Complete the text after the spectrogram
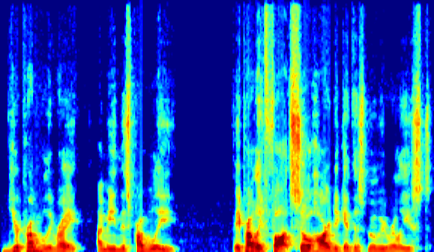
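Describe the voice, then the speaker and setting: A man with a somewhat high voice talks as a panelist on a casual movie show. He is opinionated, working through his arguments and throwing in rhetorical questions. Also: moderate pace, a bit bright. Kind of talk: casual opinionated film chat.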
